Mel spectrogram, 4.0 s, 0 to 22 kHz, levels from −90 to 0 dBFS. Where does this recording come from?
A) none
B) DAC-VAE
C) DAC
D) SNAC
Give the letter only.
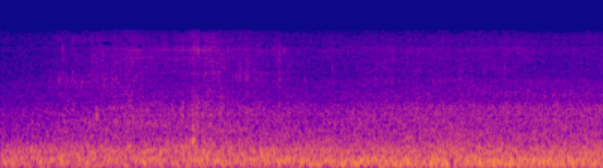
A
